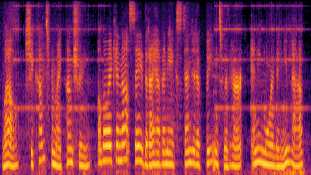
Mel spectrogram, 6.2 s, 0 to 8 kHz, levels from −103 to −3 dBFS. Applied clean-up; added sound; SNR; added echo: neural mask model RNNoise.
